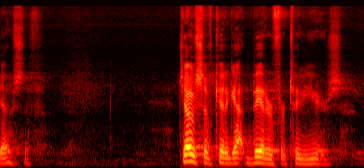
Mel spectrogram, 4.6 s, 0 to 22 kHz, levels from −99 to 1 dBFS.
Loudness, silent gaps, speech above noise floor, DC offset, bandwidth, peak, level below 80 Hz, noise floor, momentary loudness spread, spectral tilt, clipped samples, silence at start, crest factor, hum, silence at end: -36 LUFS; none; 38 dB; under 0.1%; 19.5 kHz; -14 dBFS; -90 dBFS; -76 dBFS; 21 LU; -4 dB/octave; under 0.1%; 0 s; 26 dB; none; 0.3 s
